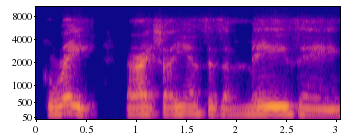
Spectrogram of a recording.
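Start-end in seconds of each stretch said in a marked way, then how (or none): none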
